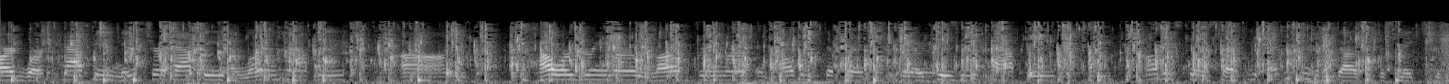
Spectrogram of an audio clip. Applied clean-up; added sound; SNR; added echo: none; Dog; -2 dB; none.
